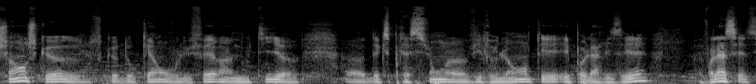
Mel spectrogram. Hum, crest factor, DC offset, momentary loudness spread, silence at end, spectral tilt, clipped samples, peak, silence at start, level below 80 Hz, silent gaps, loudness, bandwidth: none; 18 dB; under 0.1%; 9 LU; 0 s; -6 dB/octave; under 0.1%; -4 dBFS; 0 s; -42 dBFS; none; -22 LUFS; 16 kHz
